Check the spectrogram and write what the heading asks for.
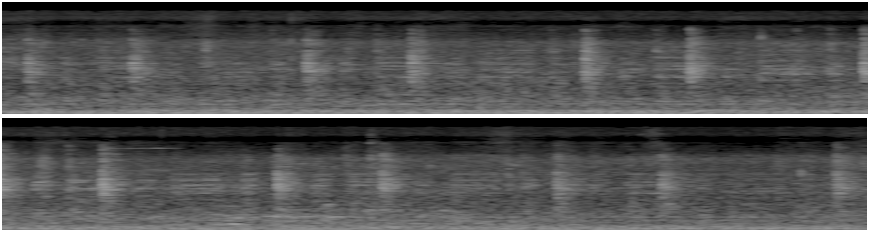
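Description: Footsteps at a steady walking pace, light clicks about twice a second, over a low steady background hum.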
